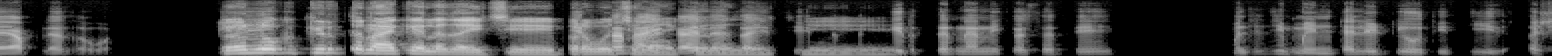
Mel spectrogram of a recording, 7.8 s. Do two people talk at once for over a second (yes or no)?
yes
